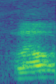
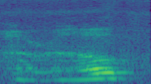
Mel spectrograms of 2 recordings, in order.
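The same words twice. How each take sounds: First: It is said in an ordinary, plain voice. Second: It is said in a deep, sexy voice. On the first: "instead of saying hello" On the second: "You said it so sexy and deeply"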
